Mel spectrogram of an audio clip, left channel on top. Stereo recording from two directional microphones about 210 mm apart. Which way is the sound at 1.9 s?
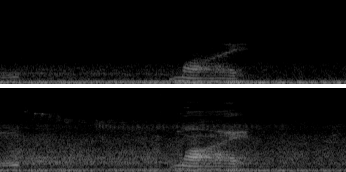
15° left (ahead or behind).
